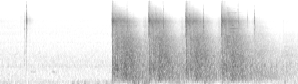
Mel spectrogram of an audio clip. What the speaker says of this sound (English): we'll go ahead and take a few shots here, let you guys judge for yourself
